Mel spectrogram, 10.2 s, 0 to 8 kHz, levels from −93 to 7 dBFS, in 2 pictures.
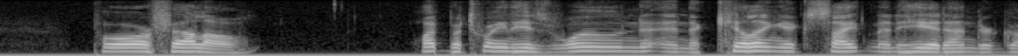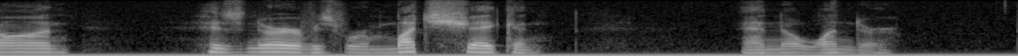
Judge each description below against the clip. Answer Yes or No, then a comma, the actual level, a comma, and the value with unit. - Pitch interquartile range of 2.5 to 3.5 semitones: No, average, 3.9 semitones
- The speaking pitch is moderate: Yes, medium, 150 Hz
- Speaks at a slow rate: Yes, slow, 125 wpm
